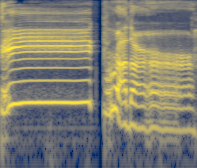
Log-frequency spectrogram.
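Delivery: very high, loud announcer voice. Asked by the other speaker to copy the show's intro voice: imitating the Big Brother announcer voice. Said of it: "I wanna hear your version".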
